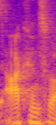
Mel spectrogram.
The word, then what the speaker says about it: Arkansas: Arkansas schreibt man es, man spricht es Arkansas aus, wusste ich auch noch nicht, habe ich auch gelernt.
